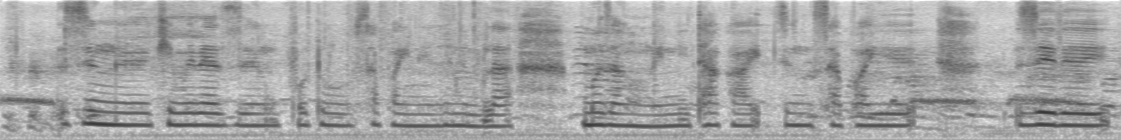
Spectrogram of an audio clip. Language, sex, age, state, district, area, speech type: Bodo, female, 18-30, Assam, Baksa, rural, spontaneous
